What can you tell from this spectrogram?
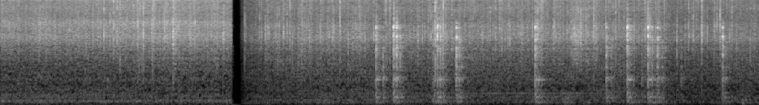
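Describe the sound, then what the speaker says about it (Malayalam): Veg hakka noodles stir-fried on high flame, a continuous loud sizzle with repeated scraping and tossing strokes, a brief cut in the sound early on, then busier clattering stirs toward the end. "ഹൈ ഫ്ലെയിമിൽ തന്നെയായിരിക്കണം നൂഡിൽസ് മിക്സ് ചെയ്തെടുക്കേണ്ടത്."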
